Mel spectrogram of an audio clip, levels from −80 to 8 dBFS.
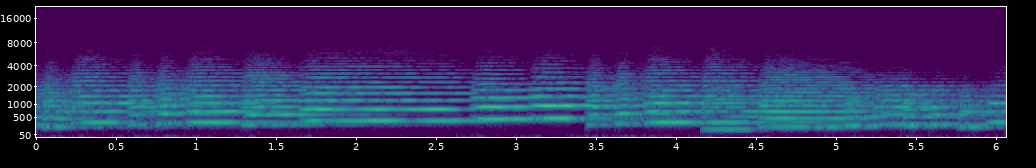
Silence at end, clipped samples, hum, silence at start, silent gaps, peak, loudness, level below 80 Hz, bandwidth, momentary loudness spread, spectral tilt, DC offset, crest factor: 0 s; under 0.1%; none; 0 s; none; -10 dBFS; -26 LUFS; -82 dBFS; 7.8 kHz; 8 LU; -5.5 dB/octave; under 0.1%; 16 dB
